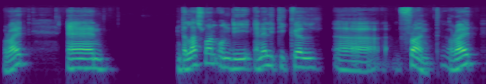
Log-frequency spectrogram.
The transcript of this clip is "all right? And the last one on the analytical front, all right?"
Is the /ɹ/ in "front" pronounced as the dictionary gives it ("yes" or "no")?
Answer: yes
